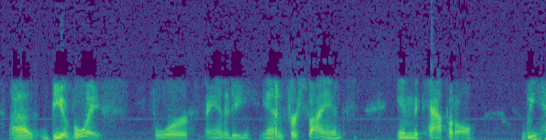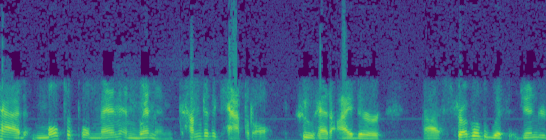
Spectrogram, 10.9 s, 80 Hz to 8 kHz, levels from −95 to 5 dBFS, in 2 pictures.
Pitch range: 105-130 Hz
